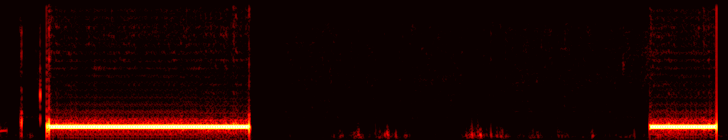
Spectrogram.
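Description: A telephone line tone plays while a call is transferred. One steady, mid-pitched beep lasts about two seconds, followed by a few seconds of near silence with faint murmurs, then the same tone returns and is cut short.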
